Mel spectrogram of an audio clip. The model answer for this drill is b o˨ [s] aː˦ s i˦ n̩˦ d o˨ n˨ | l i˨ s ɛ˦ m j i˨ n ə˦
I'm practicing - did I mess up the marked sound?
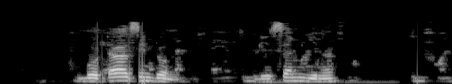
yes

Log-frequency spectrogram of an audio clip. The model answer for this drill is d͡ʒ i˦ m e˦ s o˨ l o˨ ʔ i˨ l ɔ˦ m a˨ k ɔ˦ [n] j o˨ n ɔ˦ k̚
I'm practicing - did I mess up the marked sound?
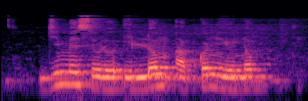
no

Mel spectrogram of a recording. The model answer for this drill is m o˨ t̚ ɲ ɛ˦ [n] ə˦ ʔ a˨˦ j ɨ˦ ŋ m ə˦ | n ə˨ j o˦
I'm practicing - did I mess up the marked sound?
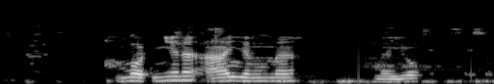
no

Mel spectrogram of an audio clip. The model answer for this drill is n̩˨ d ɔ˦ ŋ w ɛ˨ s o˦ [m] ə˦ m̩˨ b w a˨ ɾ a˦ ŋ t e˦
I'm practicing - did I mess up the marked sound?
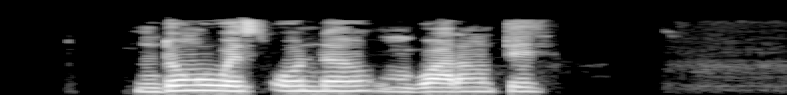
yes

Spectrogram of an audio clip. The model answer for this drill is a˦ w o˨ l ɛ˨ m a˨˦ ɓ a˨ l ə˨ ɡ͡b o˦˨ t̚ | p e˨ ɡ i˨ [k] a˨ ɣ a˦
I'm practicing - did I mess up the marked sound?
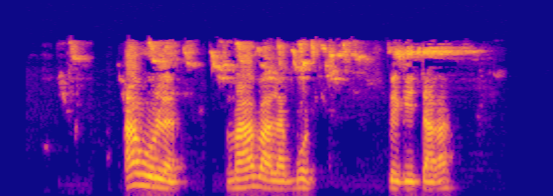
yes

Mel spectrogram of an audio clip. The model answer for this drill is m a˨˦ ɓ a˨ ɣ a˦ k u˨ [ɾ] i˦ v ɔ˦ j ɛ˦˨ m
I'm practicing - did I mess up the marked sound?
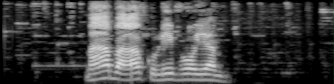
yes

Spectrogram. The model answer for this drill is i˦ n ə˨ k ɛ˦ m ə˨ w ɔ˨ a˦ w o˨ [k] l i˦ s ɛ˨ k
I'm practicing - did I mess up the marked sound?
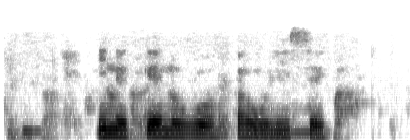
yes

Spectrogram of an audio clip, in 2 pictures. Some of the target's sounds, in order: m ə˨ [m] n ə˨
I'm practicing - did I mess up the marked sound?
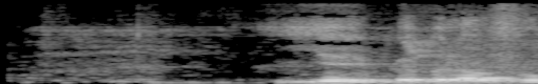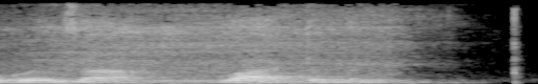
yes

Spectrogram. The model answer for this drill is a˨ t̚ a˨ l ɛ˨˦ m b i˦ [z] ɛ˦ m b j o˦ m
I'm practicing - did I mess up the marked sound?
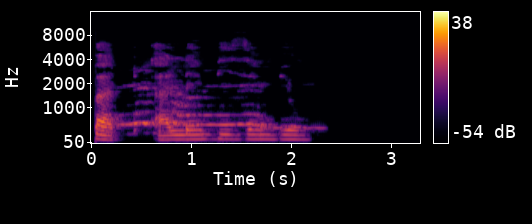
no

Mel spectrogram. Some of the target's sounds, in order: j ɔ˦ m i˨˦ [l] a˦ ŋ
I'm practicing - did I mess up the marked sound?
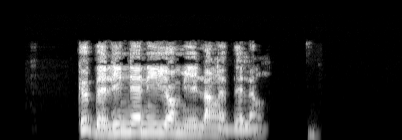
no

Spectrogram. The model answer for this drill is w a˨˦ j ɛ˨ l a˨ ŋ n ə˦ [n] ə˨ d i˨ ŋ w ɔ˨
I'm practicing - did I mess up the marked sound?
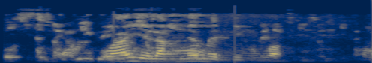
yes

